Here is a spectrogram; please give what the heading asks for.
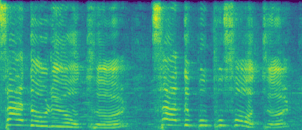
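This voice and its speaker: At a seaside public event, a children's storyteller with a very high, expressive, darkish voice tells fairy tales at a moderate pace, addressing the kids directly and playfully. Crowd sounds, outdoor noise, and faint music surround her.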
